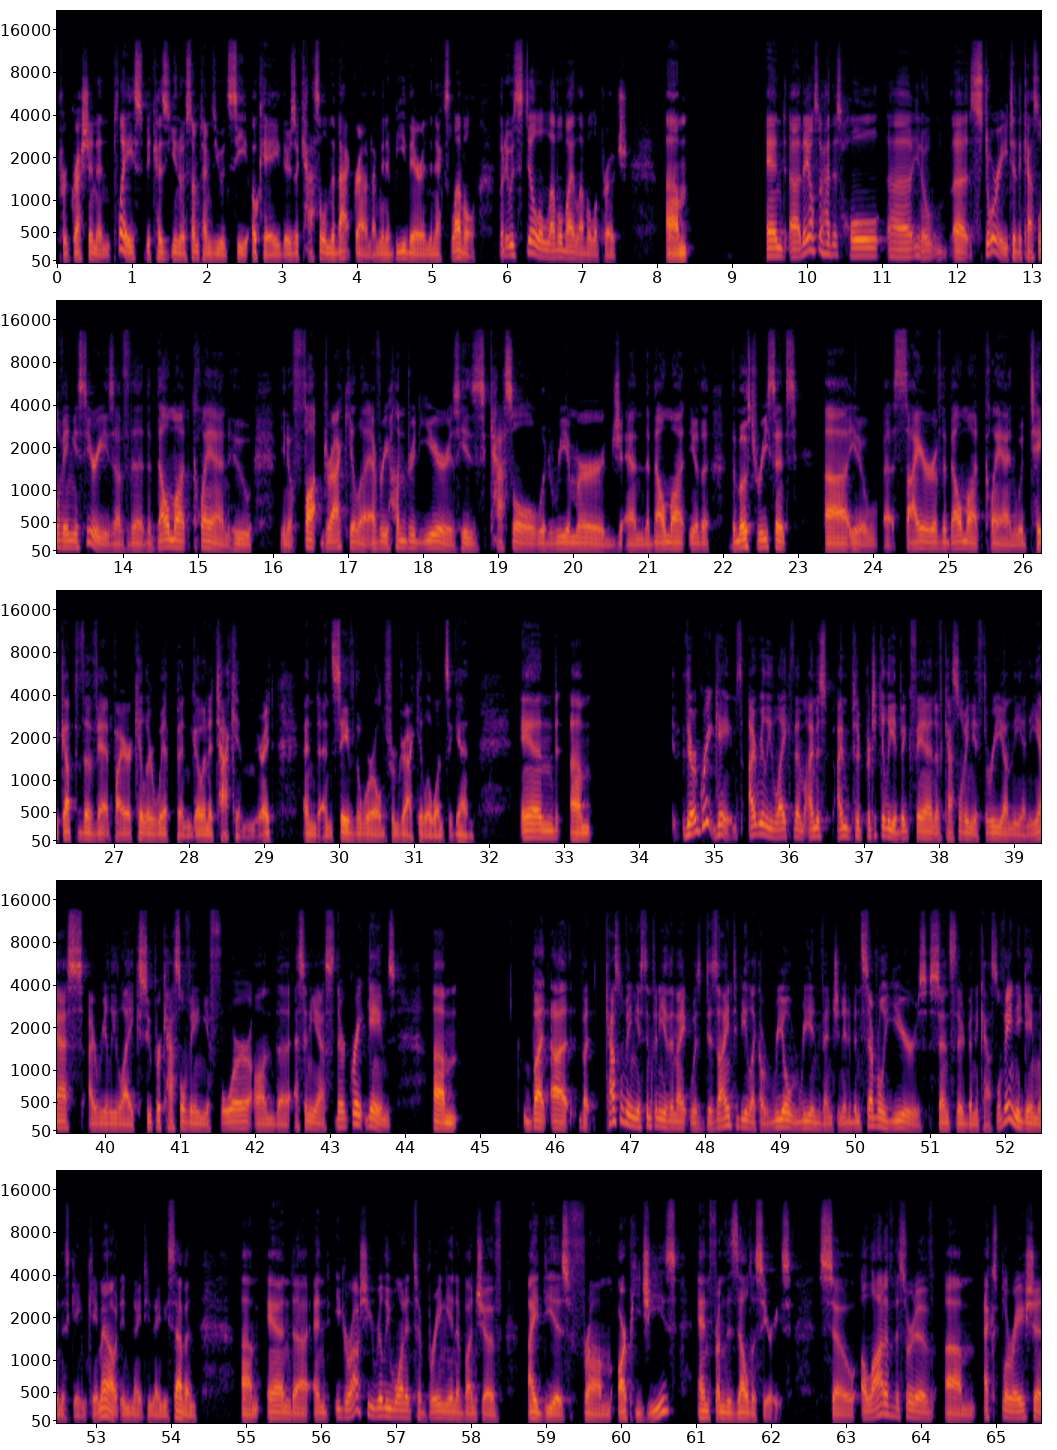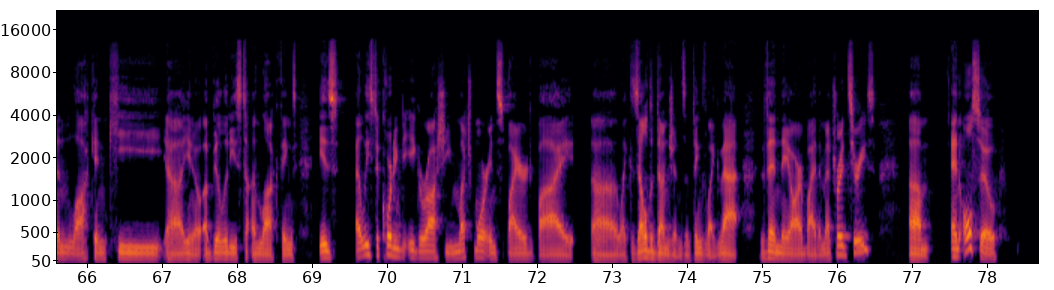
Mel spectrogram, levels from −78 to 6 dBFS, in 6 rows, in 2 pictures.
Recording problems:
none

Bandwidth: 13.5 kHz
